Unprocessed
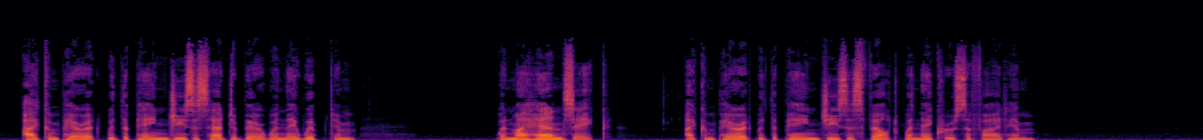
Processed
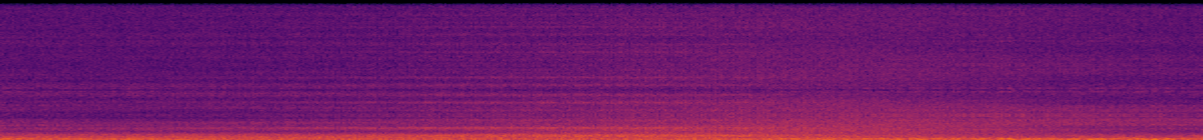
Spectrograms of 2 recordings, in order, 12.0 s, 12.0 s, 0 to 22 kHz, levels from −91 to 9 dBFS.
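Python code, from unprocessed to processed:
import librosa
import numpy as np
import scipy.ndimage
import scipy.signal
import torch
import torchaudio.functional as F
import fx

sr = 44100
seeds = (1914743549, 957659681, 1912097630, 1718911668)

y = x[::-1].copy()
y = fx.paulstretch(y, sr, seeds[0], factor=8.8, window_s=1.0, from_s=9.2)
y = fx.sample_hold(y, sr, seeds[1], rate_hz=7900.0, jitter_pct=0)
y = fx.dmg_noise_colour(y, sr, seeds[2], colour='white', level_db=-49.0)
y = F.gain(torch.from_numpy(y), -1.5).numpy()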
